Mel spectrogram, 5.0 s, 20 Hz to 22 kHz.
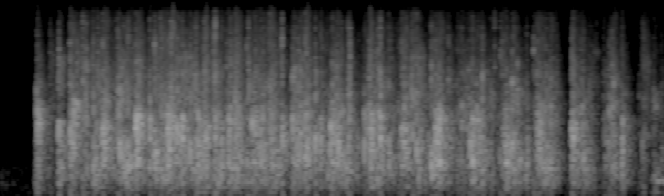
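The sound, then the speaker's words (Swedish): Audience applause for class 6B from Övernäs, winners of a vote for the best class cheer chant, starts abruptly and holds steady for about five seconds, a dense crackle of many hands clapping at once, with a brief dip and surge near the end and no voices over it. “En applåd för dem.”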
